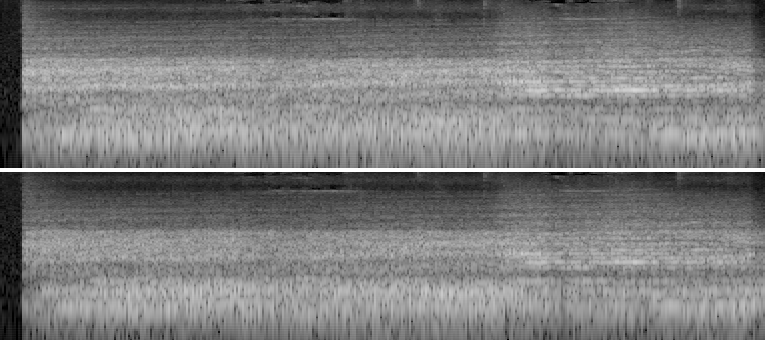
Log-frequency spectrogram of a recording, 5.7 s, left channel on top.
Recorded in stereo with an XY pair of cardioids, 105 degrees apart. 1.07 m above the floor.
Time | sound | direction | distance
0.2 | a siren | 55° left | 6 m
